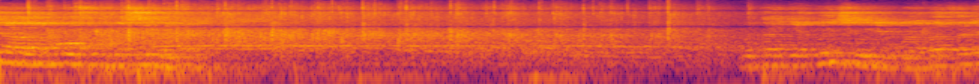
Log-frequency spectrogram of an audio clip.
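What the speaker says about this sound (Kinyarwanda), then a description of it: "Tukomere amashyi dushimira abantu bose dushimira." Applause at a wedding celebration: a crowd claps steadily throughout, with voices and singing over and under it, dipping briefly before picking up again.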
